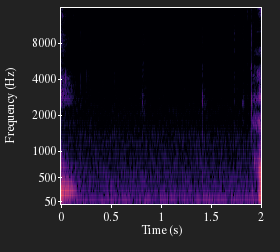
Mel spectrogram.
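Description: A few faint, light clicks of a stylus tapping on a tablet screen while handwriting, after a spoken word trails off at the start.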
